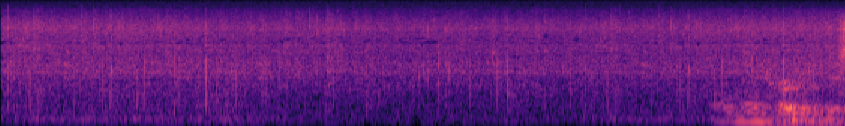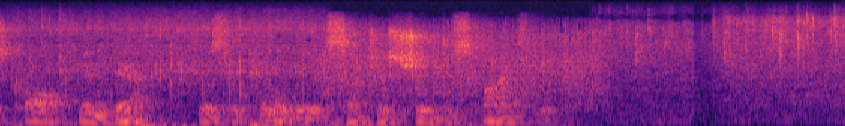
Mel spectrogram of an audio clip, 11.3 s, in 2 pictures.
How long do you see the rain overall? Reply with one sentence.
You can hear the rain for 11 seconds altogether.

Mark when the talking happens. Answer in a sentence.
You can hear the talking from 4.8 to 9.4 s.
